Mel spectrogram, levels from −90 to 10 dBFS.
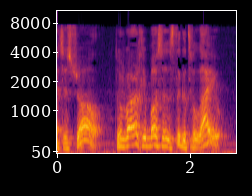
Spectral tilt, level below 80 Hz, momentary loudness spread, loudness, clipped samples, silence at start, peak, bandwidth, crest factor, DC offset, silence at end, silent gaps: -6.5 dB/octave; -38 dBFS; 4 LU; -12 LUFS; under 0.1%; 0 s; 0 dBFS; 8 kHz; 12 dB; under 0.1%; 0.05 s; none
